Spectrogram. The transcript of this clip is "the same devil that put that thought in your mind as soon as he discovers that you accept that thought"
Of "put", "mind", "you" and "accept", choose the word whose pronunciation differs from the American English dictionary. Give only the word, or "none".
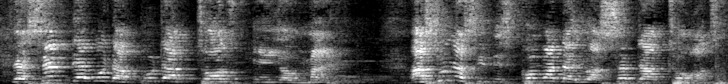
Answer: accept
